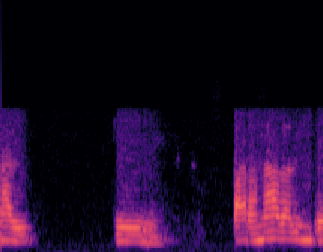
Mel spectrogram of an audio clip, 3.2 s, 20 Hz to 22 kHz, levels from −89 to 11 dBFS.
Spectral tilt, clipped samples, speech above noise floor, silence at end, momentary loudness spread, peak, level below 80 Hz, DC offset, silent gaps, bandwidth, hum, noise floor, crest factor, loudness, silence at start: -10.5 dB/octave; under 0.1%; 49 dB; 0 s; 11 LU; -6 dBFS; -80 dBFS; under 0.1%; none; 3.9 kHz; none; -73 dBFS; 20 dB; -25 LUFS; 0 s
